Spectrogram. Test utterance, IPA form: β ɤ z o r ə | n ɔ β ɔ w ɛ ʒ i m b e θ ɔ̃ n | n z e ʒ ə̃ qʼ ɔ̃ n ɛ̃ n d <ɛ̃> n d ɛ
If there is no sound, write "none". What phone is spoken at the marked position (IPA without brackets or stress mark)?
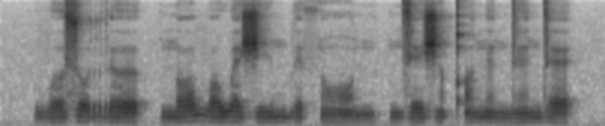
ɛ̃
